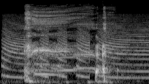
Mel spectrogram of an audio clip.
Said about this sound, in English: Air horn in there. It's better if you press a multiple.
